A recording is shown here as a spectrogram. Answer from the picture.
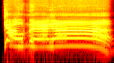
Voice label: "help", male; XBOX; civ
